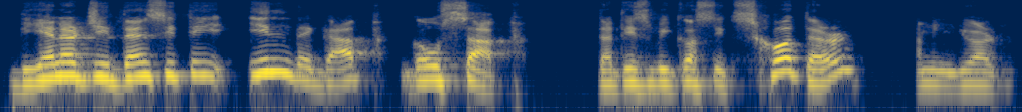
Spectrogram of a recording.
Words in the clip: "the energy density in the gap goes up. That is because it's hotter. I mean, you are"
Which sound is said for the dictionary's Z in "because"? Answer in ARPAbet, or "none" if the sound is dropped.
S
